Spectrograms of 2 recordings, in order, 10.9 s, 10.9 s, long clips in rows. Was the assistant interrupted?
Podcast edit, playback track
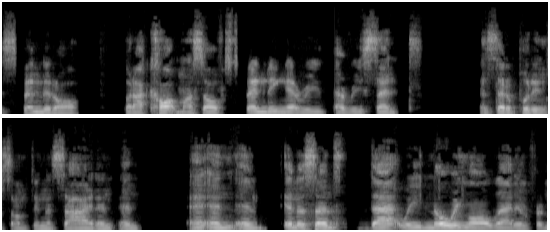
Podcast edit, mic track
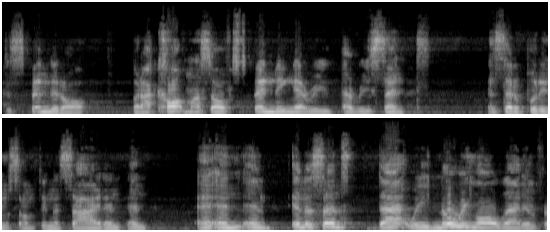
No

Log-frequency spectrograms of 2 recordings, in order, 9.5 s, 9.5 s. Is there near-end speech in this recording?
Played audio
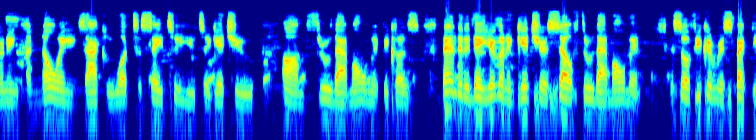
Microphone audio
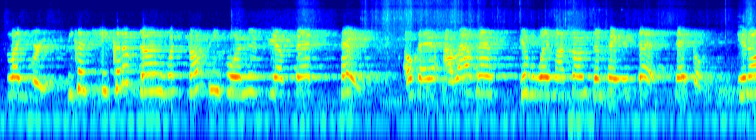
Yes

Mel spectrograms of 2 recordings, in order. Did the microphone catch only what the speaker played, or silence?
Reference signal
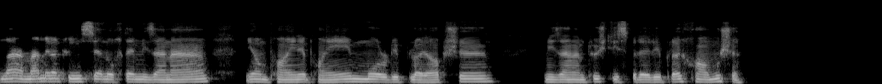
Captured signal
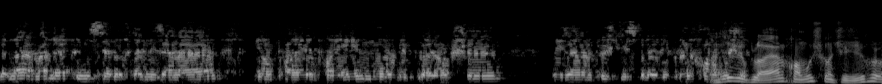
No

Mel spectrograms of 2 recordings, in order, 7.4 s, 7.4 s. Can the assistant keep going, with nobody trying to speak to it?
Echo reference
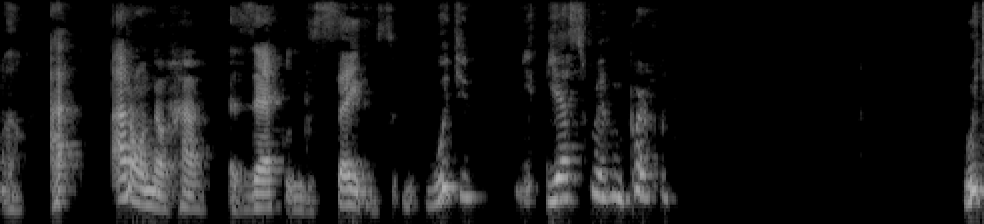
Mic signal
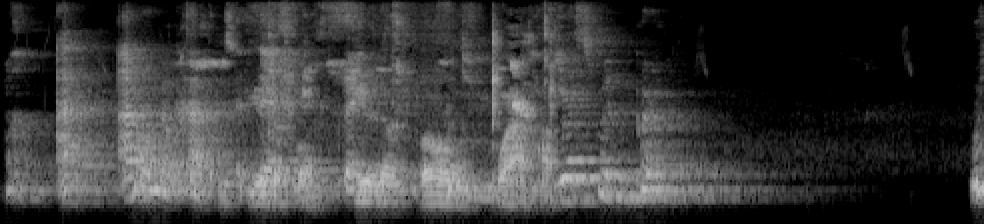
No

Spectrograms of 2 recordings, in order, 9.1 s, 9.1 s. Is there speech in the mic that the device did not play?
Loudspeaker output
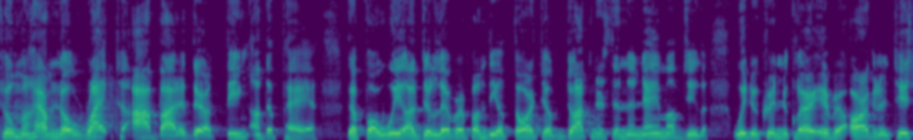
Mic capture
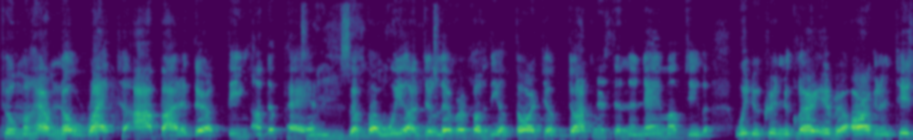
Yes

